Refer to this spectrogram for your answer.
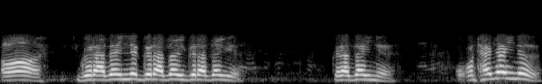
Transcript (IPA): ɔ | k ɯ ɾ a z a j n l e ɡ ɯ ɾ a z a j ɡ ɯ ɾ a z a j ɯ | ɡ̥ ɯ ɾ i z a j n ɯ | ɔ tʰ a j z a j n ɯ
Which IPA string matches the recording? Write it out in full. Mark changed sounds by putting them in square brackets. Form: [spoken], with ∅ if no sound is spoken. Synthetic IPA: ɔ | [ɡ] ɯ ɾ a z a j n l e ɡ ɯ ɾ a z a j ɡ ɯ ɾ a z a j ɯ | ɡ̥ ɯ ɾ [a] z a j n ɯ | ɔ tʰ a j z a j n ɯ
